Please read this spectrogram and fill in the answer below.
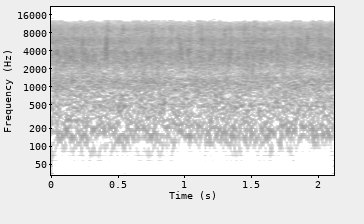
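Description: Near silence, with only a faint, even hiss.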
